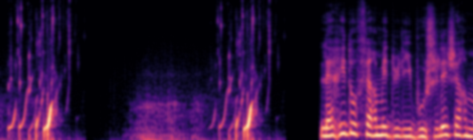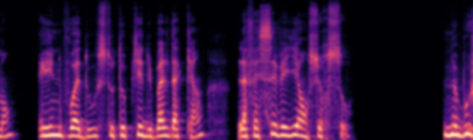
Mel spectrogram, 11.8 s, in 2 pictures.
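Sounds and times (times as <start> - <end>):
speech: 0.1 - 0.6, 4.0 - 10.4, 11.4 - 11.8
snoring while asleep in a basket: 1.5 - 2.6.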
